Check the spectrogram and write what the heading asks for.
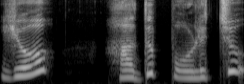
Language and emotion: Malayalam, surprised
